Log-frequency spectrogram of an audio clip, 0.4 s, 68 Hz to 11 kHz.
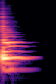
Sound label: STR VLA, Solo Instruments; Miroslav Vitous; Solo Instruments VOL-1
